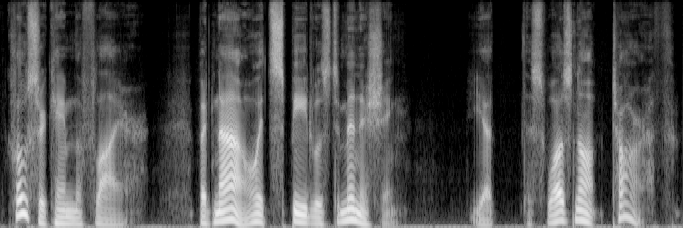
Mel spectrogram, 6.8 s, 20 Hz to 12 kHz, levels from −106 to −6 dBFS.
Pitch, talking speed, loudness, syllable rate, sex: 110 Hz, 125 wpm, -21 LUFS, 3.7 syllables/s, male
